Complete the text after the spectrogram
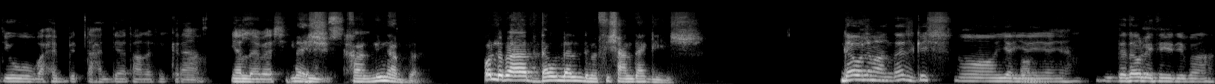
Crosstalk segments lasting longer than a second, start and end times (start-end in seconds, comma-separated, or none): none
